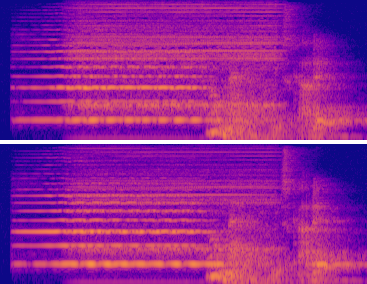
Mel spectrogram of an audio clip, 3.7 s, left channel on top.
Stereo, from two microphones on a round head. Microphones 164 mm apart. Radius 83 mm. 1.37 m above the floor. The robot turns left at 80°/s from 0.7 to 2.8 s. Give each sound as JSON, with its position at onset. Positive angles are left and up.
{"t": 0.1, "sound": "a violin", "azimuth_deg": 165, "distance_m": 2.0}
{"t": 2.0, "sound": "a man speaking", "azimuth_deg": 5, "distance_m": 1.1}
